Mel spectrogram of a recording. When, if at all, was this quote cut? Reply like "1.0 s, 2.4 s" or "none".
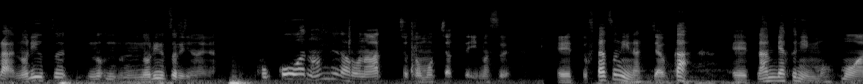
2.5 s, 5.4 s, 7.5 s

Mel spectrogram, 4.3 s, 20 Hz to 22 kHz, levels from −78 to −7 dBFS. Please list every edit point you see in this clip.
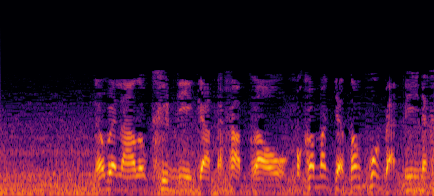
2.1 s

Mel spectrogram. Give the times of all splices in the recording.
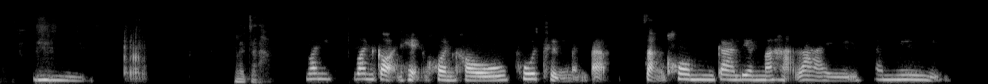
none

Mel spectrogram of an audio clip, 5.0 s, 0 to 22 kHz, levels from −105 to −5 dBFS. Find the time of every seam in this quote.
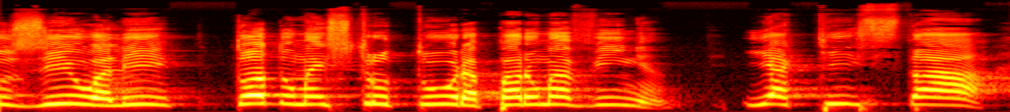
3.5 s

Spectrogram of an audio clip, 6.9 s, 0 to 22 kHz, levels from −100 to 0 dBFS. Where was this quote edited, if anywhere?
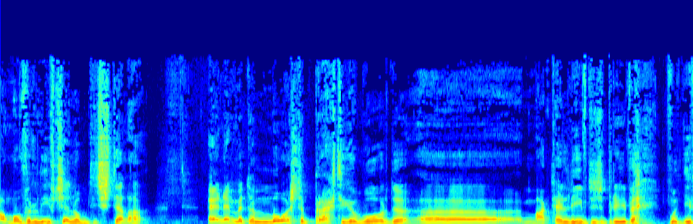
none

